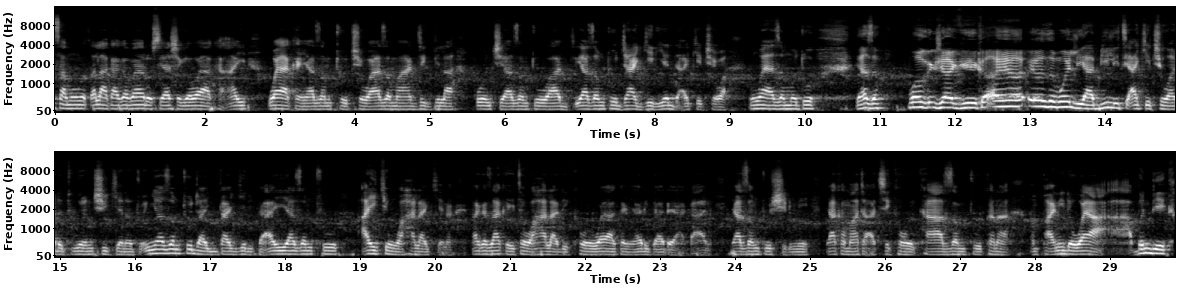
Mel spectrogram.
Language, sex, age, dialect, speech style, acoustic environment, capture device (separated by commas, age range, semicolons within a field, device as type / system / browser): Hausa, male, 18-24, Nigeria - Kano, happy, silence, mobile / Linux / Chrome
